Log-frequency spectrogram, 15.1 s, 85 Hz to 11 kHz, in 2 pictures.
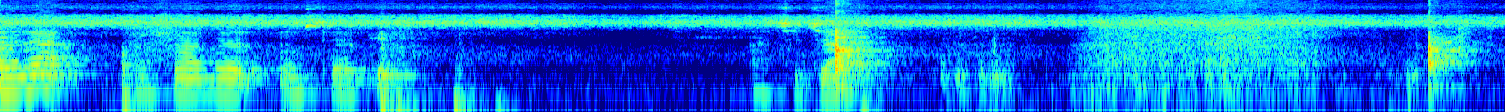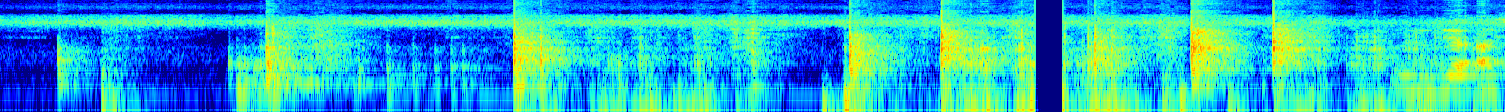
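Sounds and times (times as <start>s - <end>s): rolling pin knocking on table: 8.8s - 14.8s.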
